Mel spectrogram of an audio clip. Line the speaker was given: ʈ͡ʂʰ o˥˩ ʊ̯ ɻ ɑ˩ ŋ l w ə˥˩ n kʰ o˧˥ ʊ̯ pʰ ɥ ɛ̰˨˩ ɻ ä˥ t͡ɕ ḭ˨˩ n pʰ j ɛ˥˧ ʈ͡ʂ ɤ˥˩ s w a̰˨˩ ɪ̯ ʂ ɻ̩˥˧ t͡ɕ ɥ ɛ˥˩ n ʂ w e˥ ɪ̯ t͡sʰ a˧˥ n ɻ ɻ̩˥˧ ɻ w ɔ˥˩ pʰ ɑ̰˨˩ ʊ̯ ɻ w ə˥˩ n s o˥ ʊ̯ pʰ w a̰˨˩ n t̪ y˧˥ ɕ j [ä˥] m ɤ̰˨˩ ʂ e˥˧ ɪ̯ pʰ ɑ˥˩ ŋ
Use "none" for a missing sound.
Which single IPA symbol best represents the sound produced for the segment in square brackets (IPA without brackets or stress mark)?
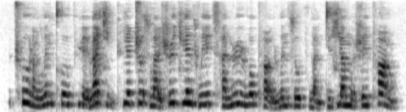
ä˥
